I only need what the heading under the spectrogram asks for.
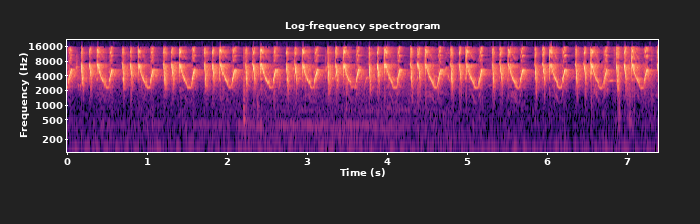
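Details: White-browed shortwing kept in care and singing actively. Bright whistles fall and climb in quick V-shaped sweeps, repeated roughly twice each second with even rhythm. There are a few faint clicks and a low hum.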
